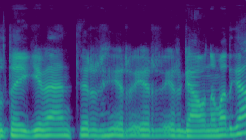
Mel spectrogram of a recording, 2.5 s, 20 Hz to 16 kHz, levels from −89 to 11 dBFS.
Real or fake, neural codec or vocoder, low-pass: real; none; 14.4 kHz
